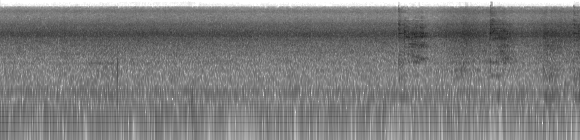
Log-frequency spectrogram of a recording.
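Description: Cabbage and green capsicum cooking in a pan give a steady close sizzle, then a spoon stirs them with scraping and clinks against the pan near the end, with no voices.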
